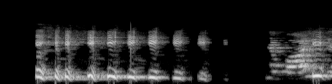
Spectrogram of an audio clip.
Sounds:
Laughter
